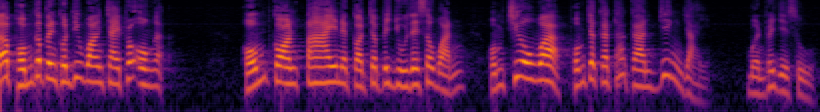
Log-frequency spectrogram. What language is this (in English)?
Thai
